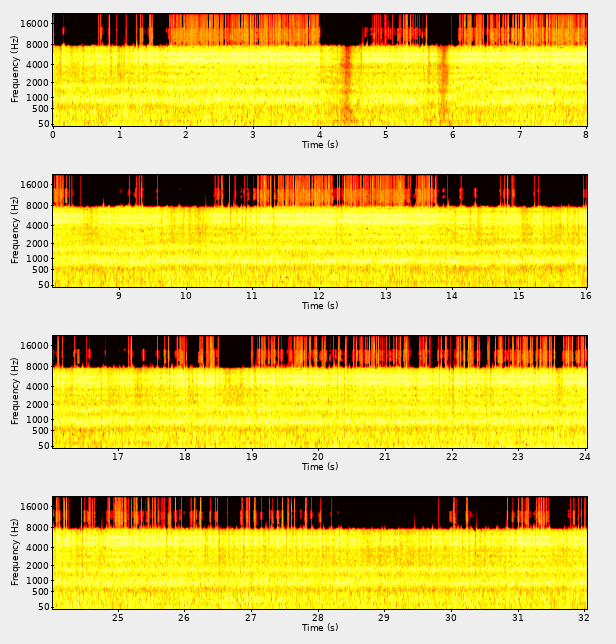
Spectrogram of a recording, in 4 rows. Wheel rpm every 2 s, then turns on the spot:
220, 200, 120, 170, 210, 230, 230, 230, 230, 230, 230, 230, 230, 230, 230, 230.
none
